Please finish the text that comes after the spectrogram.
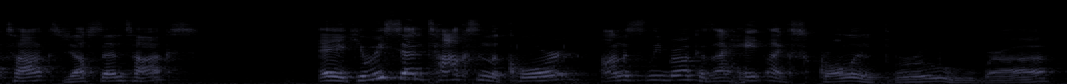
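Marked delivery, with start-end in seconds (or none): none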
